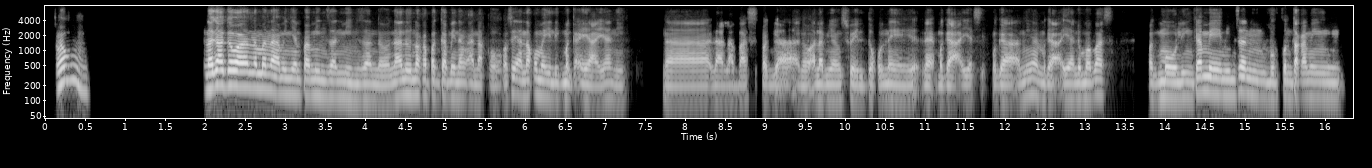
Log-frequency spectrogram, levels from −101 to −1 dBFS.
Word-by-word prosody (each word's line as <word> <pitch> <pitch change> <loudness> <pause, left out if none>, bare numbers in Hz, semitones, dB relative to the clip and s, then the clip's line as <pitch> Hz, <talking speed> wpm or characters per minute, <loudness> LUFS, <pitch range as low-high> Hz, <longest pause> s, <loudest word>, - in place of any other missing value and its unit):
Mhm. 235 -4 +2 1.5
Nagagawa 200 +1 +9
naman 180 -1 +3
namin 145 -3 +3
'yan 135 - -1
paminsan-minsan 120 -4 -2
'no, 105 0 -2
lalo 125 +4 +1
na 135 0 0
kapag 130 -3 -2
kami 120 0 0
ng 120 -1 -2
anak 105 -2 -4
ko, 100 0 -8
kasi 150 -2 -2
anak 130 0 +1
ko 140 - -3
mahilig 120 -4 -3
mag-aya 110 -2 -1
'yan, 115 +1 -5
eh, 100 - -15 0.5
na 100 - -1 0.5
lalabas 100 0 -4
pagka 105 0 -4 0.2
ano 100 -1 -2
alam 105 +1 -1
niyang 105 0 -4
suweldo 100 0 -5
ko 100 - -4
na 110 0 -3 0.4
na, - - -2
eh, - - -26
mag-aaya 105 +1 -2 0.3
mag-aano 105 +2 -2
'yan 140 -2 -2
mag-aaya 115 0 -1
lumabas, 115 +4 -2 0.4
mag-malling 120 +1 0
kami 150 -2 +4
minsan 135 -2 0
pupunta 115 +1 0
kaming 120 -1 -3
120 Hz, 155 wpm, -23 LUFS, 110-135 Hz, 1.5 s, Nagagawa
